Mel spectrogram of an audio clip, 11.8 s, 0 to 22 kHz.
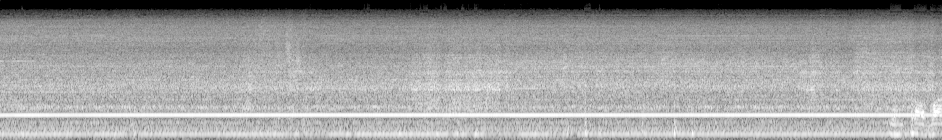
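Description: A vacuum cleaner draws air through the fan of a Dell Vostro P90F laptop during cleaning, a loud, steady, continuous droning whine with a constant tonal hum throughout.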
